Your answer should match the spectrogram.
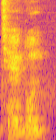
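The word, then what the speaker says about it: Ζήνων: 다르게 보이죠 근데 이제 그리스어 이름 원래는 제논 마지막에 n이 붙어 있으니까이 한국어 발음 제논이 맞는 발음이고 라틴어로이 바뀌면서 바람이 떨어져 나간 거 같아요 그래서 제노가 되는 거죠 그래서 영어는 이제 라틴어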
